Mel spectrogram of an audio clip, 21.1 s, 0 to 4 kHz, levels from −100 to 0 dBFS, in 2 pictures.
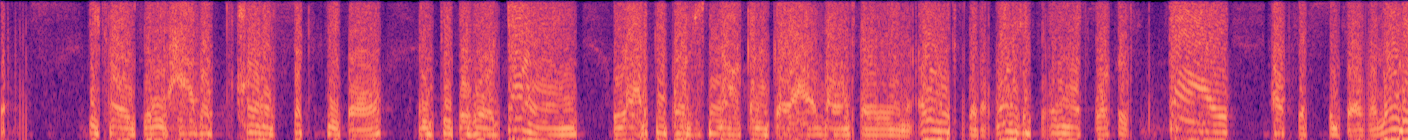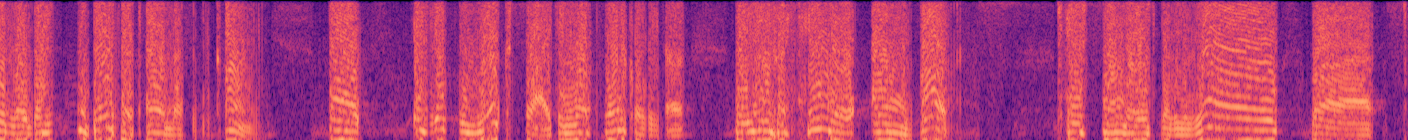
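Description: Speech coded as G.711 A-law has been decoded as mu-law for the whole clip, a case of mu-law and A-law mixed up. The two logarithmic laws map the 8-bit codes to different levels, so loudness is scrambled, with some parts too loud and others too quiet. The quietest samples are pushed well above silence, so pauses fill with noise and the speech sounds harsh and distorted. The telephone coding itself is intact: the audio stops at 4 kHz, which fits 8 kHz sampling.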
